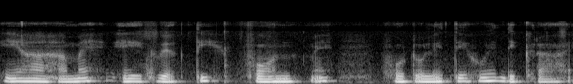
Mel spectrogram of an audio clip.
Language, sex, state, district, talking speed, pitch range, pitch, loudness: Hindi, male, Himachal Pradesh, Shimla, 125 wpm, 130-155 Hz, 135 Hz, -14 LUFS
